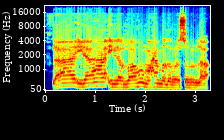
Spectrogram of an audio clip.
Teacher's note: যদি বলেন লা ইলাহা, লা এটা 3 আলিফ টানা, এটা টানতে হবে কমপক্ষে 1 আলিফ টানা ফরজ। লা কমপক্ষে 1 আলিফ টানা ফরজ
